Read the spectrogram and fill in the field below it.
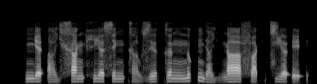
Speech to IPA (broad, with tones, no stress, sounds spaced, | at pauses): ɲ ɛ˧ ʔ a̤˨˩ j x a˧ ŋ h i˧ ə̯ s e˧ ŋ k a̤˨˩ w z ɨ˧ ə̯ k əː˧ ŋ n o˦˥ k̚ ɲ a̤˨˩ j ŋ aː˧ f a˨˩ k̚ t͡ɕ i˧ ə̯ ʔ ḛ˧˨ ʔ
